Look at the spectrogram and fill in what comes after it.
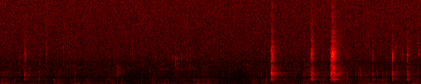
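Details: Low, soft purring from a hungry female cat as she eats, a quiet rumble underneath, broken by sharp chewing and licking clicks that grow louder toward the end.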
